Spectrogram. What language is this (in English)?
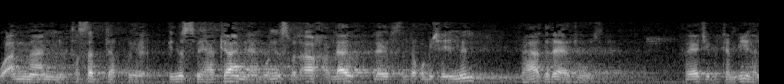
Arabic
